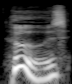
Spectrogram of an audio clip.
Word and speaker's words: who's: get one language notes whose is the contracted form of who is it is pronounced the same way as whose but the meaning is different didn't you meet her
